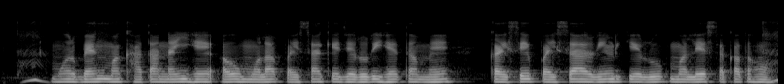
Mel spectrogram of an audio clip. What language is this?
Chhattisgarhi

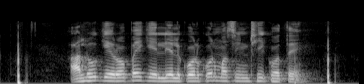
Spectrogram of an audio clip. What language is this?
Maithili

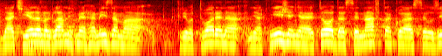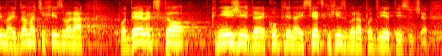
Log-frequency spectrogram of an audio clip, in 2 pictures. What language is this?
Croatian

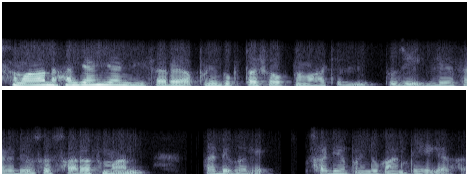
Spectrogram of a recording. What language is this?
Punjabi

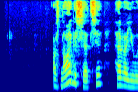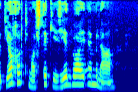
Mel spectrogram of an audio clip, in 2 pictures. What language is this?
Western Frisian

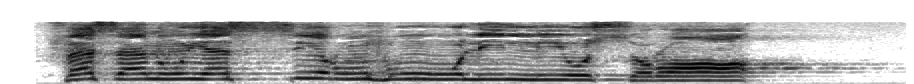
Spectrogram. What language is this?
Arabic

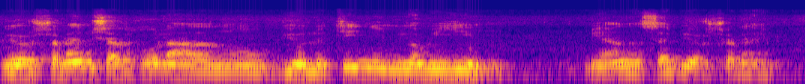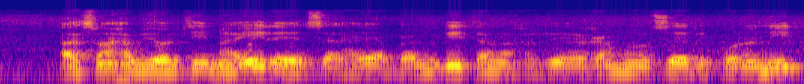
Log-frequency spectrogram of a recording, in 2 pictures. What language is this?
Hebrew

